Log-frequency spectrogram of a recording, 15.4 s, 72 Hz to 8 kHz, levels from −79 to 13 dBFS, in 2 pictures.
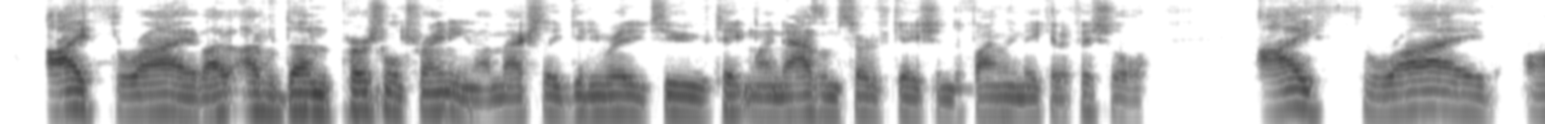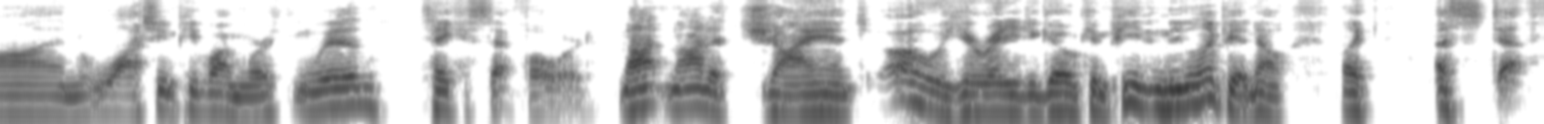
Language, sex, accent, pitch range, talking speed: English, male, American, 105-125 Hz, 195 wpm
